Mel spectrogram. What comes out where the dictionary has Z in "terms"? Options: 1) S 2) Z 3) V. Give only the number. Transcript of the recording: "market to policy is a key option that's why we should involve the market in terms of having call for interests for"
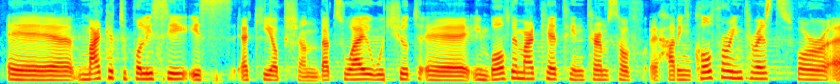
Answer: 1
